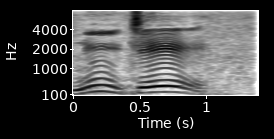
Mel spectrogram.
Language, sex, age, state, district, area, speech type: Urdu, male, 30-45, Delhi, Central Delhi, urban, read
